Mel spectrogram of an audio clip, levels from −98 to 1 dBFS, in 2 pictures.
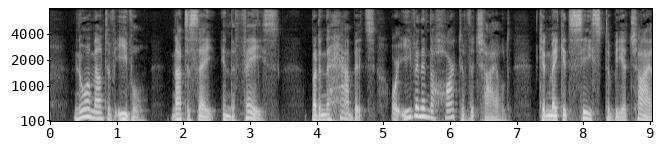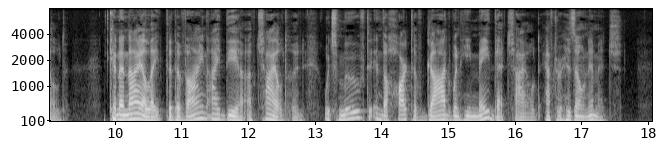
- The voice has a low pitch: Yes, low, 115 Hz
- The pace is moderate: Yes, average, 175 wpm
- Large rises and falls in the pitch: Yes, wide, 5.7 semitones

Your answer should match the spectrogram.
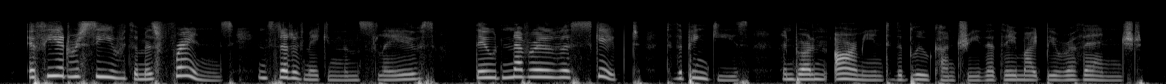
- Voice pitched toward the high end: Yes, high, 230 Hz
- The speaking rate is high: No, average, 170 wpm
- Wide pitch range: Yes, wide, 7.3 semitones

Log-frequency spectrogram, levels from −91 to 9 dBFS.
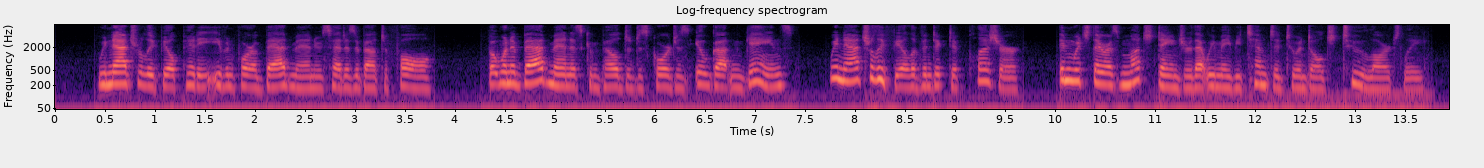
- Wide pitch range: No, average, 3.5 semitones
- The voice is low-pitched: No, medium, 185 Hz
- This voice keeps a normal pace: No, fast, 210 wpm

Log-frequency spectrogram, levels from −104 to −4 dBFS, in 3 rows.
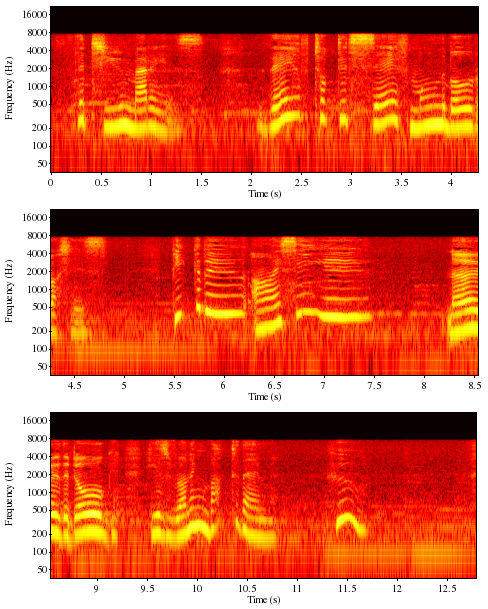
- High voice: Yes, high, 230 Hz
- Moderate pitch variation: No, wide, 7.7 semitones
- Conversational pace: No, slow, 115 wpm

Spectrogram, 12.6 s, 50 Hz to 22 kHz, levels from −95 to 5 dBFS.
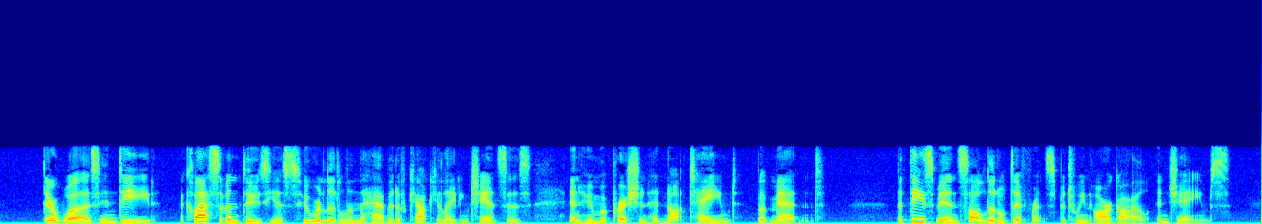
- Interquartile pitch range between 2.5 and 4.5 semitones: No, average, 5.0 semitones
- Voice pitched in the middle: Yes, medium, 170 Hz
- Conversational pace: Yes, average, 160 wpm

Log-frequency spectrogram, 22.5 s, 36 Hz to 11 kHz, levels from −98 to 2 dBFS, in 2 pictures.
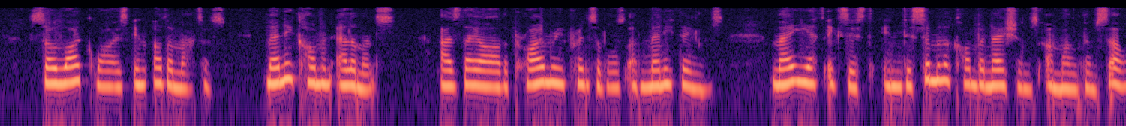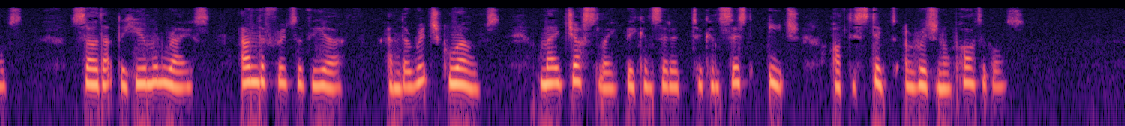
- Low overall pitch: No, high, 235 Hz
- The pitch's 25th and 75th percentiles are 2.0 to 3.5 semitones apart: Yes, average, 2.7 semitones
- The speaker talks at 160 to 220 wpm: No, average, 140 wpm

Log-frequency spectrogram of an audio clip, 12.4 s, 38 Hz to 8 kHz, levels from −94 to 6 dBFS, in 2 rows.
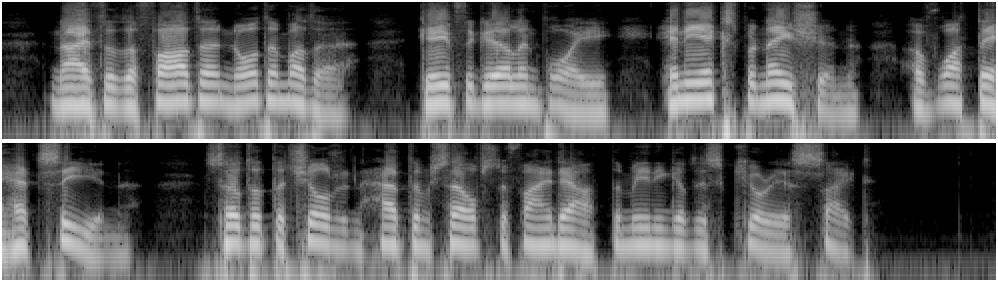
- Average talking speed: Yes, average, 160 wpm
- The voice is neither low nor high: Yes, medium, 145 Hz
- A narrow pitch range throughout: No, average, 3.4 semitones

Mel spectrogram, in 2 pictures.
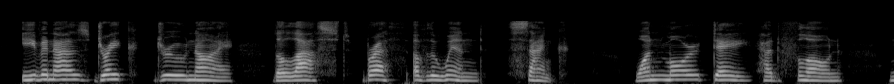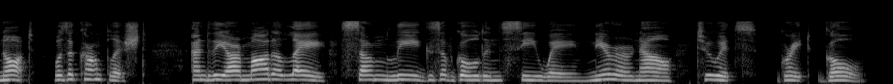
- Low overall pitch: No, high, 200 Hz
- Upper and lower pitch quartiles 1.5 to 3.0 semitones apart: Yes, narrow, 2.6 semitones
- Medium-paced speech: No, slow, 120 wpm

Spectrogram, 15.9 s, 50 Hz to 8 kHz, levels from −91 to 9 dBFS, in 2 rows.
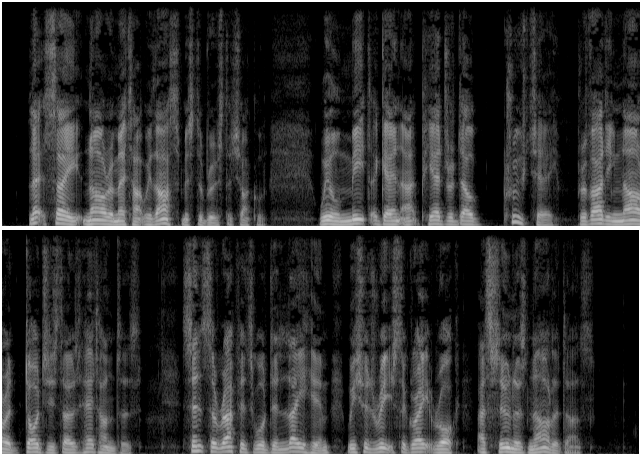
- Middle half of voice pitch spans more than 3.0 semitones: Yes, average, 3.9 semitones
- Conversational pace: Yes, average, 155 wpm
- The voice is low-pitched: Yes, low, 125 Hz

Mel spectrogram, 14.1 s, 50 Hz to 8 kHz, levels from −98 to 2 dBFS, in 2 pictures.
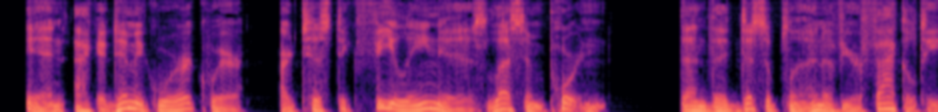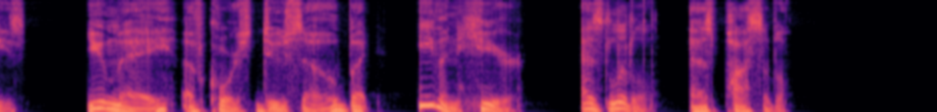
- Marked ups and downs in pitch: Yes, wide, 8.3 semitones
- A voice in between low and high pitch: No, low, 105 Hz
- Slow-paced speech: Yes, slow, 120 wpm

